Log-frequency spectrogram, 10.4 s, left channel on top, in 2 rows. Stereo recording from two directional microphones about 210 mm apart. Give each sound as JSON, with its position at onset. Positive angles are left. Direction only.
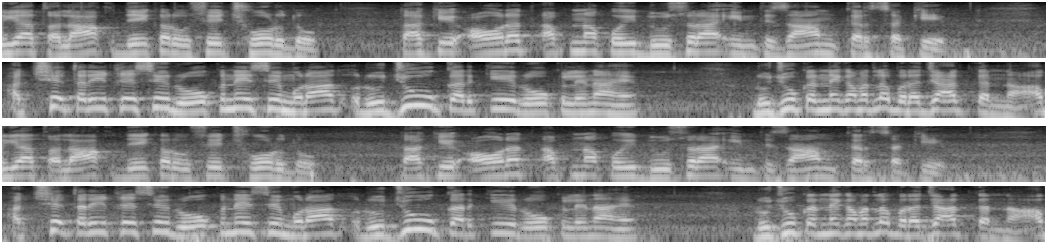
{"t": 0.0, "sound": "speech", "side_deg": 45}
